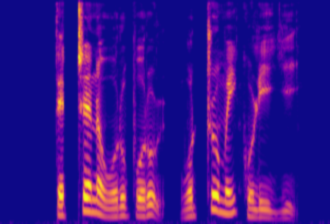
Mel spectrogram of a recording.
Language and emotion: Tamil, neutral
